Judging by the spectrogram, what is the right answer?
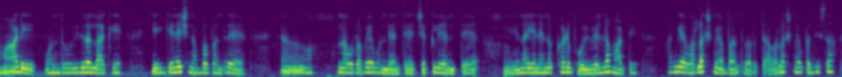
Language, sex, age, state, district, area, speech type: Kannada, female, 45-60, Karnataka, Kolar, rural, spontaneous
